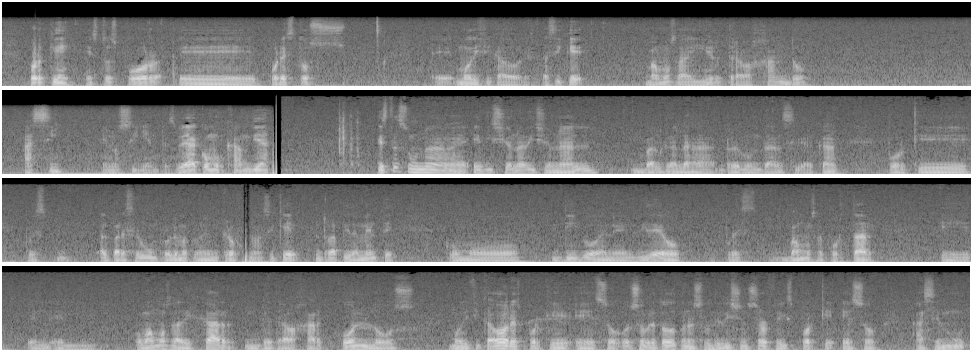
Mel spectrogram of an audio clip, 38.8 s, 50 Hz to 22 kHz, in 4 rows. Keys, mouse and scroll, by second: 0.7 click, 1.6 click, 5.3 click, 5.9 right click, 9.6 click, 10.4-12.6 middle drag, 13.1 KP_0, 14.9-18.7 middle drag, 18.8 scroll up 2, 21.2 click, 22.2-24.9 middle drag, 25.9 click, 26.6-28.0 middle drag, 28.2-29.6 middle drag.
